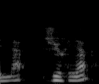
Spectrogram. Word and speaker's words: La Juria: Ouais, Alors normalement, je sais que, bah, notamment sur mon site et cetera, ça s'écrit tout attaché, mais en fait, c'est La Juria.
